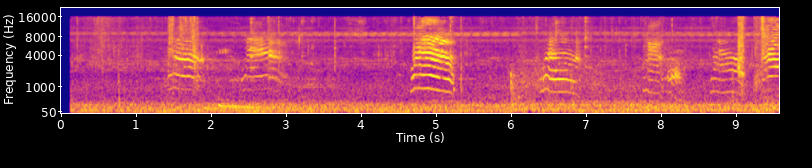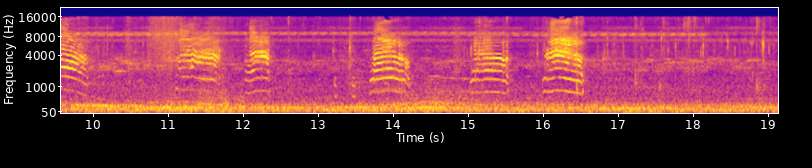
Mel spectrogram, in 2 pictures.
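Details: Many cats eating fish at night, giving repeated short arched meows, several overlapping at times, roughly every one to two seconds over a steady low rumbling background.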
